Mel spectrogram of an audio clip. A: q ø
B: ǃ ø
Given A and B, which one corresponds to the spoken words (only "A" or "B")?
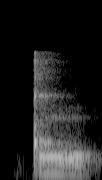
B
